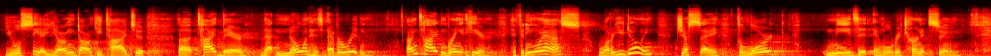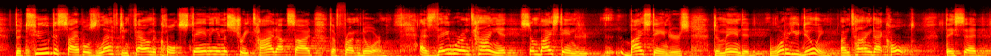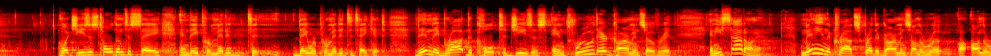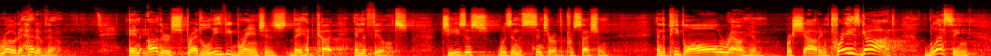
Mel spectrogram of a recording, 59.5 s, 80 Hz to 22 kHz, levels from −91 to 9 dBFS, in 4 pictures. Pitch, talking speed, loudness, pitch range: 150 Hz, 155 wpm, -21 LUFS, 130-190 Hz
